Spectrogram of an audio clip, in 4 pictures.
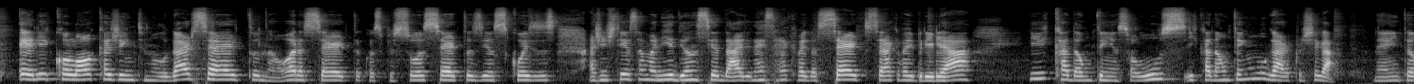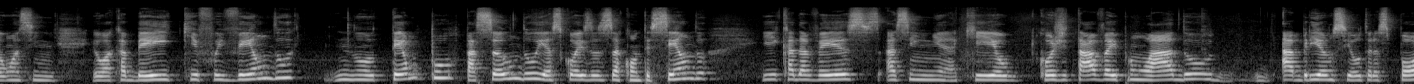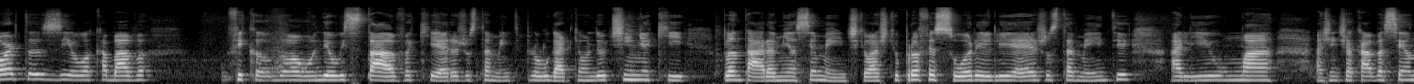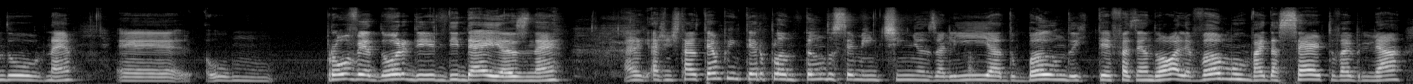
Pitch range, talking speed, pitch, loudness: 195-225 Hz, 155 wpm, 210 Hz, -17 LUFS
